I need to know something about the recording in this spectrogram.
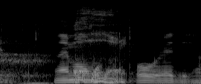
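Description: A sword strikes with a sharp thud.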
